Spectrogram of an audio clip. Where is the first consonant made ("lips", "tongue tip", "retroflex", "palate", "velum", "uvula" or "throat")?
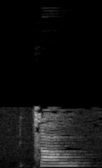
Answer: palate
